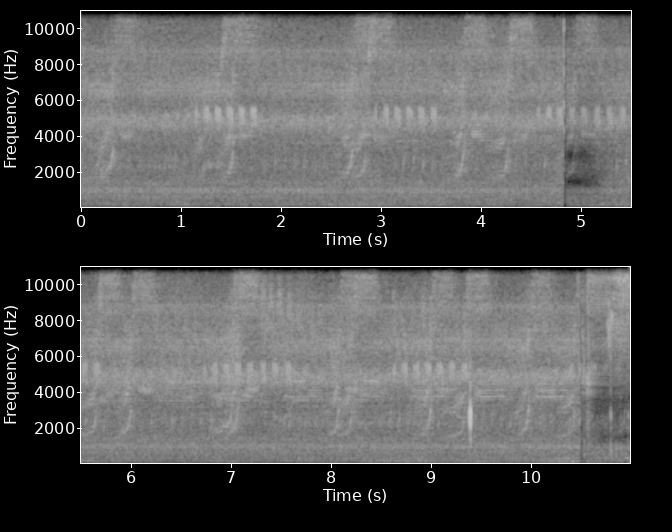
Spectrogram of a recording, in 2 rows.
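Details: Cicadas heard outdoors from about 170 m elevation at Sakurazawa, Yorii, Saitama, Japan, on 15 September 2025: a steady shrill drone with repeated rising sweeps roughly every second and pulsed high chirps, over constant background hum.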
